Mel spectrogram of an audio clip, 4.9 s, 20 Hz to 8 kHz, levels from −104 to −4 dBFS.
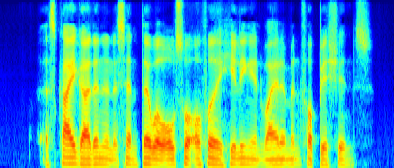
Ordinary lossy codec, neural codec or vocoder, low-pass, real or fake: none; codec, 16 kHz, 1 kbps, X-Codec, WavLM features, trained on Multilingual LibriSpeech; none; fake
